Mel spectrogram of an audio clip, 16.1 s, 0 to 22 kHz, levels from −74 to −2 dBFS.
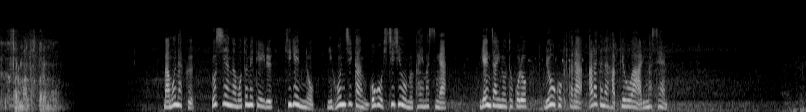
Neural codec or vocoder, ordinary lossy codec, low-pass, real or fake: none; none; none; real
